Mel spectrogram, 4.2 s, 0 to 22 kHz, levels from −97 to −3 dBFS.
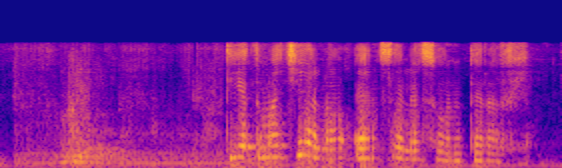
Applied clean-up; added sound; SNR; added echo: neural separator model SepFormer DNS4.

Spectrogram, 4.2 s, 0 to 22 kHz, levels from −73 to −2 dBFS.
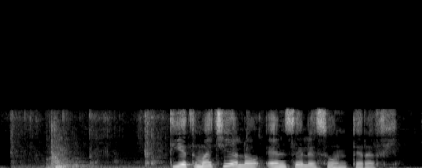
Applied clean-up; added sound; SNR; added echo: none; Microwave oven; 14 dB; none.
